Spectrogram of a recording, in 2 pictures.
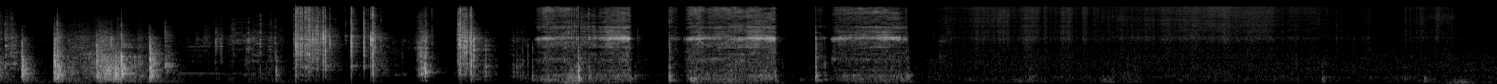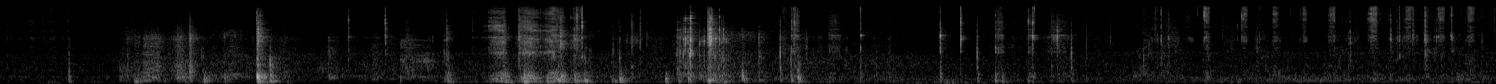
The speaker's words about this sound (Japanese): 今朝は伝統工芸品駿河竹千筋細工のいい音それではお聞きください。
